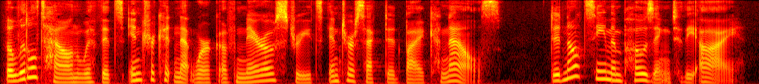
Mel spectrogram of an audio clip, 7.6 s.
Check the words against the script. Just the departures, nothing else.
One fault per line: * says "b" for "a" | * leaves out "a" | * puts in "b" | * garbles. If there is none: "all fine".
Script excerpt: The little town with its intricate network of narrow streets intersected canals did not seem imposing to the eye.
* puts in "by"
